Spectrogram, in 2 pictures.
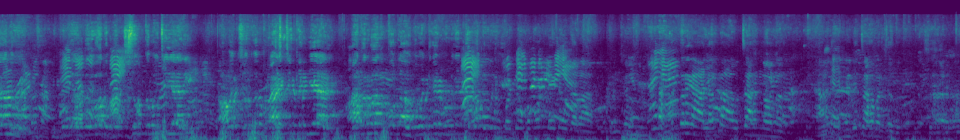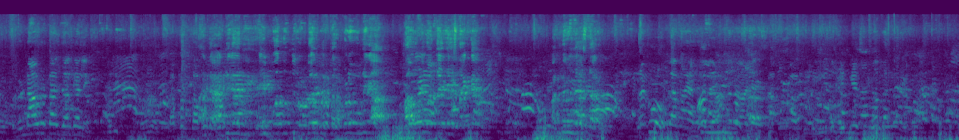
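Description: An elderly man chants loudly into a microphone with animation.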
